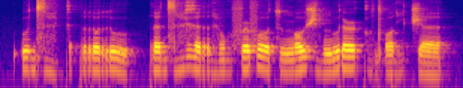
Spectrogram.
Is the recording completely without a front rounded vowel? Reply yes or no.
yes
